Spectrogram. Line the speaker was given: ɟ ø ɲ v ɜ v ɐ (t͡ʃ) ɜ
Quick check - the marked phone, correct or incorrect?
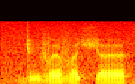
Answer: incorrect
